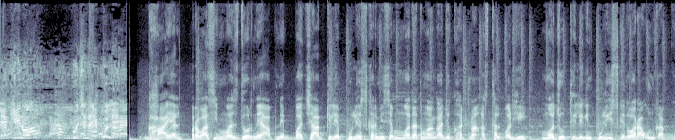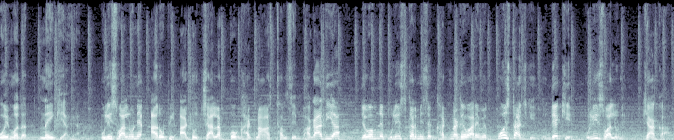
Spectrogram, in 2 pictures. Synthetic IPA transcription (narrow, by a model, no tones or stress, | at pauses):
leːkɪnoːkʊt͡ʃʰnɐɦĩboːle | ɡʱaːjəlpɾɐʋaːsimɐd͡ʒd̪ʱuːɾneɐpnebɐt͡ʃaːb̚keliepʊlɪskəɾmisemɐd̪əd̪mãːŋɡad͡ʒoːɡʱɐʈnaʔɐst̪ʰəlpɐɽɦi | mɔːd͡ʒuːd̪̚t̪ʰːileːkɪnpʊliːsked̪waːɾaʊnkakoːimɐd̪əd̪̚nɐɦĩkija̰ɡɐ̰ja̰ː | pʊliːsʋaːlõneaːɾoːpiʔaːʈot͡ʃaːləkːoɡʱɐʈna̰ʔɐ̰st̪ʰəlsebʱɐɡad̪ija | d͡ʒɐbɦɐmnepʊlɪskɐɾmiseɡʱɐʈnakebaːɾemẽpuːt͡ʃt̪aːt͡ʃkḭt̪od̪eːkʰiḛpʊliːsʋaːlõnḛ | kjaːkɐ̰ɦa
